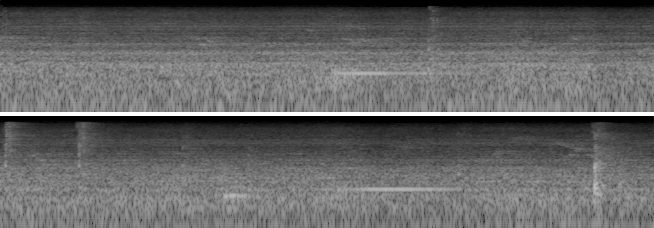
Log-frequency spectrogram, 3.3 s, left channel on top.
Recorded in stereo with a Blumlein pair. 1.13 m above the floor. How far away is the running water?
About 0.9 m.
